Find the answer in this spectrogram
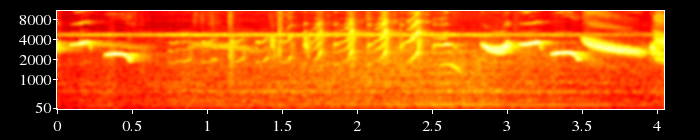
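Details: Whistled, twisting notes from a caged Chinese hwamei kept for fighting open and close a stretch of clicking and rattling chatter, the whistles slurring up and down, over a thin constant high tone.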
